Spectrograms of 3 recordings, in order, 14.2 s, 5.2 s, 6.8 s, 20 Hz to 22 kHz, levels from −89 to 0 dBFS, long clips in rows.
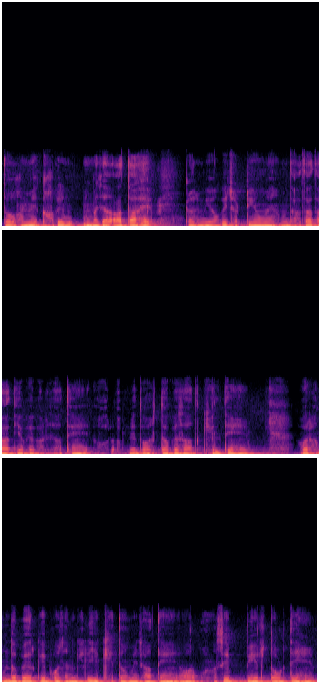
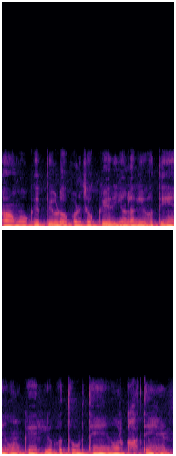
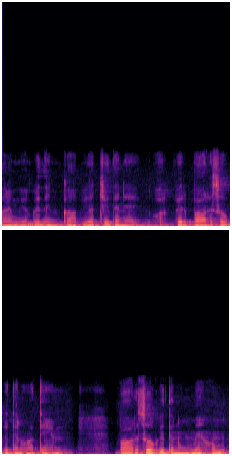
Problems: none marked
